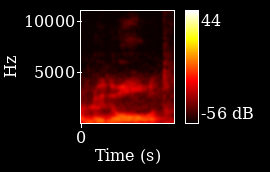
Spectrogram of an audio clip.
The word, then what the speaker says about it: nôtre: La bravo, ce n'est pas votre travail, c'est le nôtre, le nôtre. Attention à la différence de prononciation. Notre, le nôtre. Notre, oui c'est ça, c'est le nôtre.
